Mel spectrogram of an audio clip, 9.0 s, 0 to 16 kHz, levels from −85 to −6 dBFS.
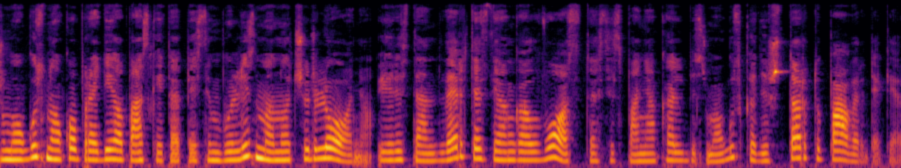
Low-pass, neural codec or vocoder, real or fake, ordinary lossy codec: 14.4 kHz; none; real; AAC, 48 kbps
